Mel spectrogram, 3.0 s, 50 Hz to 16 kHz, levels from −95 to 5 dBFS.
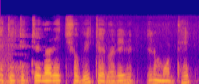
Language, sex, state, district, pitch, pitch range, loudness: Bengali, male, Tripura, West Tripura, 110 Hz, 110-120 Hz, -19 LUFS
